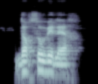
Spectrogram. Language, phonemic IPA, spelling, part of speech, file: French, /ve.lɛʁ/, vélaire, adjective, LL-Q150 (fra)-vélaire.wav
- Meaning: velar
